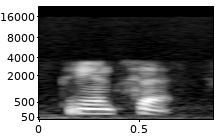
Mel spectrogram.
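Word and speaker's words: pancit: And so just as a gift, they brought in this box, and it's a disc called Pansett. It's P-A-N-C-I-T, Pansett. And Pansett, and it can be spelled with an S too.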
